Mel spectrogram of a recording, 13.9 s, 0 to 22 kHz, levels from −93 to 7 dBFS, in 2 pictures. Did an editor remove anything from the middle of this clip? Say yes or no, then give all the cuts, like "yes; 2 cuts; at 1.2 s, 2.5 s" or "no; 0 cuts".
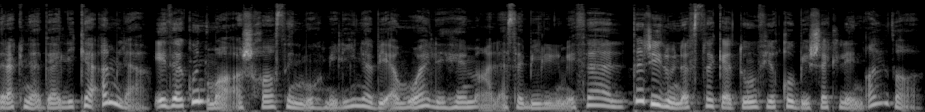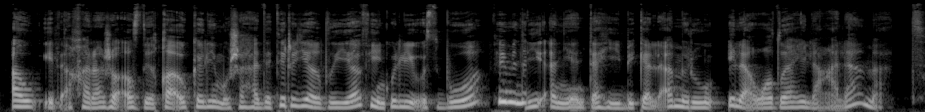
yes; 6 cuts; at 1.6 s, 4.7 s, 6.5 s, 9.0 s, 9.8 s, 10.9 s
